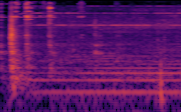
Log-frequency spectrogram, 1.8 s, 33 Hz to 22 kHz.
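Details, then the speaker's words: Toyota FJ40 with a newly fitted DW200 fuel pump replacing a loud Walbro, key-on test: a few clicks, then a faint, steady low hum under the background; the new pump is much quieter and primes normally. "oh my gosh did you guys even hear that let's flip it on one more time that thing is freaking quiet that's what I'm talking about that pump is so much quieter than the wall brro"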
